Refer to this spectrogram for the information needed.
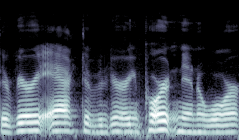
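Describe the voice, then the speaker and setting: A woman with an American accent in a flat monotone, with audible room echo. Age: 90s. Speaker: war-era eyewitness. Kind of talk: testimony. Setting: classroom. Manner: halting.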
